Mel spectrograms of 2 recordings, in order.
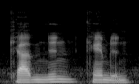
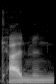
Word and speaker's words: Camden: Camden. Yeah, Camden. Okay, Camden Arneson. There you go. I don't know why it's so hard to pronounce Camden. I just always think it's like Cadman, but so we don't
